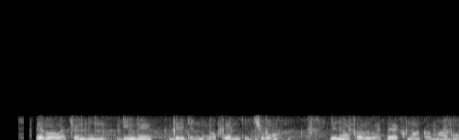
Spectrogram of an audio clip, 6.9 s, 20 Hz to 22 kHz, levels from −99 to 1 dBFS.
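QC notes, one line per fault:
Throughout: AMR narrowband mobile codec. The sound is plainly buzzy and synthetic, and its band runs only from about 200 Hz to 3.5 kHz, so it is thin and muffled at both ends. The codec samples at 8 kHz and rebuilds each 20 ms frame from a vocal-tract model excited by a few pulses. At the low rate this damage points to, around 7.4 kbps, too few pulses remain to carry natural detail.
0.00–0.28 s, 0.36–0.44 s, 0.48–0.54 s: AMR comfort noise. In these gaps the background turns into a smooth, even hiss that switches on and off rather than continuing naturally. The longest gap is the opening 0.28 s, and the later two last 80 ms and 60 ms. In each gap the sender judged the line silent and stopped sending speech frames. The receiver then generated synthetic noise from a coarse level-and-spectrum description in place of the real background.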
